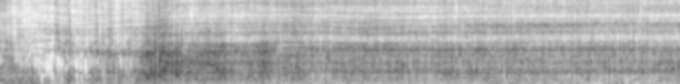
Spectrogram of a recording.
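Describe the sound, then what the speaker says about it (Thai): Water spills over the rim of a container and splashes steadily without pause, a broad rushing wash that stays near and fairly loud throughout. "กระน้ำกำลังล้น"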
